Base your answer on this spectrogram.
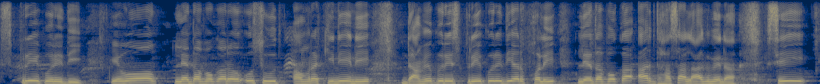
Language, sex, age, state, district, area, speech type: Bengali, male, 45-60, West Bengal, South 24 Parganas, rural, spontaneous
